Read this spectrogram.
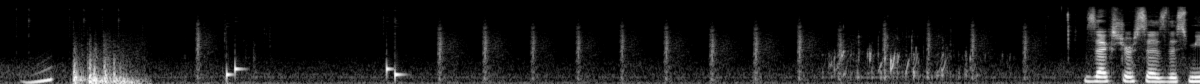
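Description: Footsteps tap quickly in a steady rhythm.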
